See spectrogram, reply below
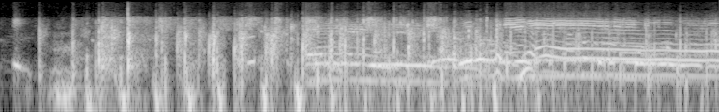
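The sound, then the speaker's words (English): A group on a phone call, with phones taken off mute, claps in a quick burst of sharp slaps for newly ordained ministerial counselors, then several voices cheer and whoop over continued clapping, all sounding thin and narrow like it's coming through a phone line. “I would like everyone to please take your phones off the mute, and we're going to give them a big applause.”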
